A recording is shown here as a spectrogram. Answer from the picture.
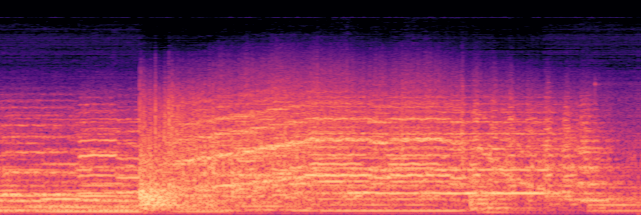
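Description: Dramatic orchestral film score with a sudden explosion about a second and a half in, a demonstration charge of detonating cord going off; the music carries on over the blast.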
